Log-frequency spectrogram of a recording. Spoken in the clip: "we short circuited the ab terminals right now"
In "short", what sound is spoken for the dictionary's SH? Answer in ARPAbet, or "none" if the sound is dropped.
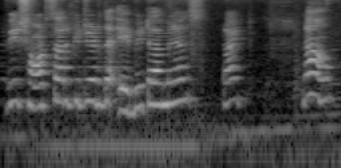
SH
